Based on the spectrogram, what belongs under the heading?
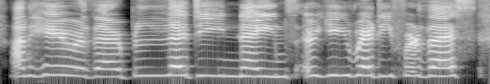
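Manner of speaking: high, playful announcer-style thank-you; put-on voice. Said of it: "I don't know why I'm doing that voice".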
